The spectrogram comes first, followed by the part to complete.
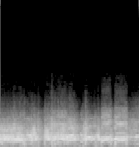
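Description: Several people laughing loudly together, their voices overlapping in long, excited peals.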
